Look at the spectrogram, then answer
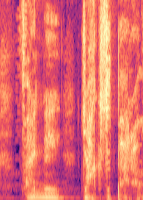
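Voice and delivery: whispered, mushy, as if through a mouthful of marbles. Describing a film villain's speech: Javier Bardem marble-mouth voice. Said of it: "kinda like that marble mouth".

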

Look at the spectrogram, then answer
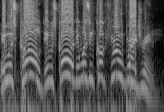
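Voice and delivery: put-on furious voice, shrill, high-pitched and loud. Playing a customer phoning about a delivered order, fake angry customer caller.

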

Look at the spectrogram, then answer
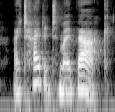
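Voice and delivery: ordinary delivery

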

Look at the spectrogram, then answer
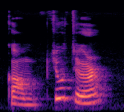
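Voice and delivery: computer said com-PU-ter, second syllable stressed. Teaching english word stress in french, say computer with stress on the second syllable. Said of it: "là c'est la deuxième syllabe".

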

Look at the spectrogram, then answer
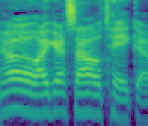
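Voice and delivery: ordinary talk, nothing marked

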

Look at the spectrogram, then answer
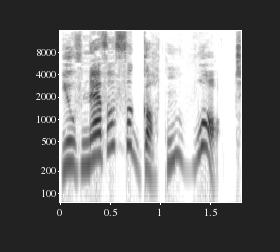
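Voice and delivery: stern, demanding tone. A narrator reads the narrator's mother questioning a little man, stern. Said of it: "my mother asked sternly".

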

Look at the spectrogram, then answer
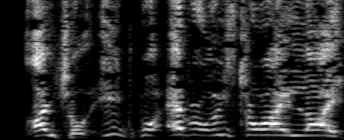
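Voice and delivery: loud, high, furious angry bellowing roar. Stoic the Vast refuses as Humongous reaches for his oyster, roaring. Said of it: "roared Stoic the Vast".

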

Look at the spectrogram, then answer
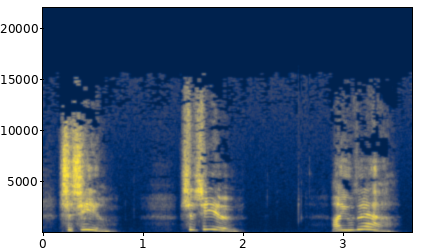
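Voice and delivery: high, loud, breathless cry, out of breath. Jeanne's mother hurries down the passage calling for cecile, breathless cry. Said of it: "a breathless voice cried".

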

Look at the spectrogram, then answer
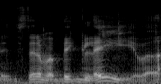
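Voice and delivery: soft, cartoonish character voice. Repeating the other speaker's words, accidentally doing a Simpsons character voice. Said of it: "I sound like the fucking one of the guy from The Simpsons".

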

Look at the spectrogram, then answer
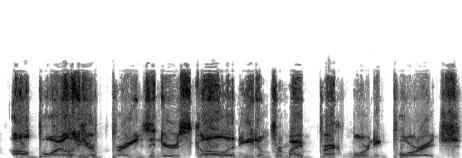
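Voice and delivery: snarling, shouted orc voice. Game master voicing an orc war chief yelling back, snarling orc war chief. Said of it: "The war chief has the girl, and he is pulling her back, [name], but he's not, like, you can just hear by his voice as he's shouting, right? You can hear his snarling voice".

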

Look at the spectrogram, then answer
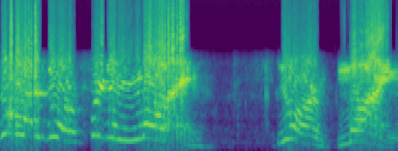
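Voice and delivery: very loud, high, drawn-out triumphant screaming.

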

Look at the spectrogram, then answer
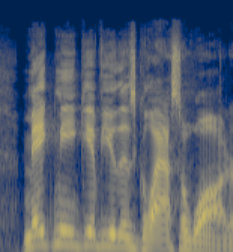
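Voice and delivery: plain

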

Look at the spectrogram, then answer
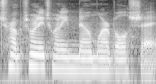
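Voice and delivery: ordinary talk, nothing marked

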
